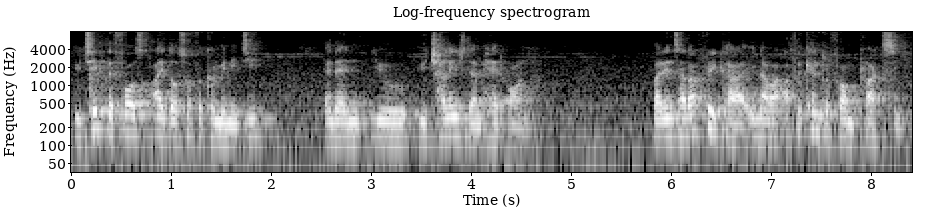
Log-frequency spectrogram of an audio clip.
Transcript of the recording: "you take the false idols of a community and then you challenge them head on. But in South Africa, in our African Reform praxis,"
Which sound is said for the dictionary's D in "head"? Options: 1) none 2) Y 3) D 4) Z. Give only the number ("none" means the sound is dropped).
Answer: 3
